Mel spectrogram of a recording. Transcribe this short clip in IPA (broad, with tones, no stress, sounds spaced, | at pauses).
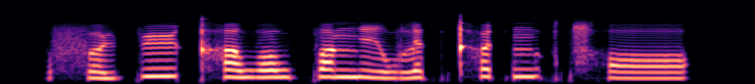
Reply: f ɵ˨˧ ɥ p yː˥ kʰ ɐ˥ w o˥ w p ɐ˥ ŋ iː˨ w l ɪ˥ k̚ t̪ʰ ɵ˥ t̚ ŋ ʊ˥ k̚ t͡sʰ ɔː˧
